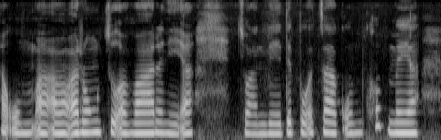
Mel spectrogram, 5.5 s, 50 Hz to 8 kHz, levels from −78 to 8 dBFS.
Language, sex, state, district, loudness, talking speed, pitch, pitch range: Mizo, female, Mizoram, Aizawl, -16 LUFS, 195 wpm, 215 Hz, 210-220 Hz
